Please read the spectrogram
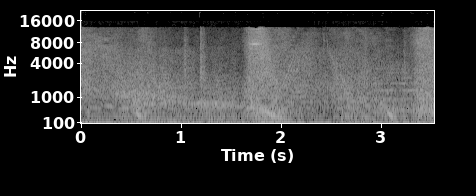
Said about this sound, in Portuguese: Uma das únicas cenas de soco desse desenho. Perderam a oportunidade de fazer pelo menos mais uma, né?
